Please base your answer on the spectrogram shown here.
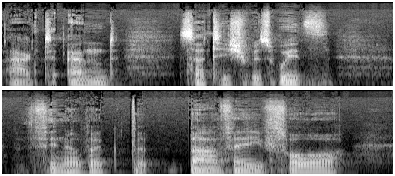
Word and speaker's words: Vinoba Bhave: And then there was a disciple of Gandhi, and I'm bad with the pronunciation, but you're going to tell me, Vinoba Bhave. Vinoba Bhave, thank you.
